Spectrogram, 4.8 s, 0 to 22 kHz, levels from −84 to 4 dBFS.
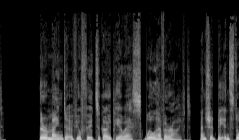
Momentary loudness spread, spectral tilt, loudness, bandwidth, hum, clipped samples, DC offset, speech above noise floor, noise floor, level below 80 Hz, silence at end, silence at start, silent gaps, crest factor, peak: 6 LU; -4.5 dB/octave; -22 LUFS; over 20 kHz; none; under 0.1%; under 0.1%; over 68 dB; under -90 dBFS; -52 dBFS; 0 s; 0 s; 0.24-0.33 s, 0.47-0.52 s; 16 dB; -6 dBFS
